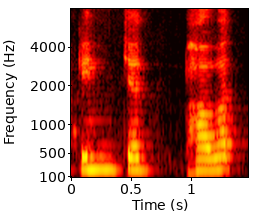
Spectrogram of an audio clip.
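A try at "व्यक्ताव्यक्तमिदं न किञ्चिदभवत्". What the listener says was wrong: in the first line, kinchida, I think you said kinchid, that's why it's just not landing for you. Kinchida bhavat.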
